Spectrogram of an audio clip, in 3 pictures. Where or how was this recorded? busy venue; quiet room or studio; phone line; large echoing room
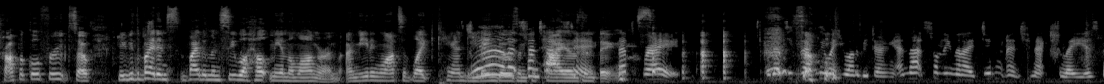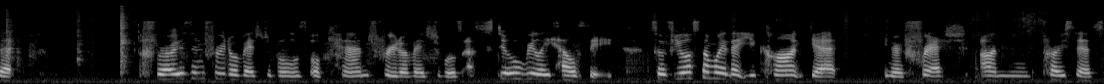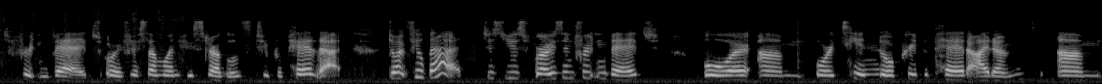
phone line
